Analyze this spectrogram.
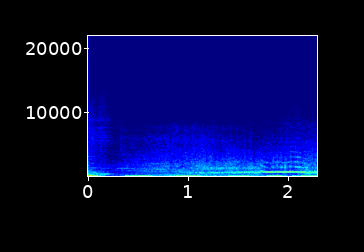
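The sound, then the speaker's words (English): Tires squeal and burn rubber during a 1968 film car chase filmed in San Francisco, with a loud engine revving in repeated pulses beneath the screech, which climbs higher in pitch near the end. “That's the sound of Steve McQueen burning rubber in the 1968 movie Bullet.”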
